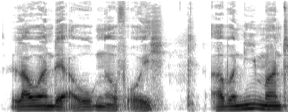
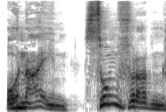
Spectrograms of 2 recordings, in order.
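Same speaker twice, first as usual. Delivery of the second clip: high alarmed cry; scream; 7 semitones higher than usual. A narrator's reading. Sandy spotting swamp rats, high alarmed scream. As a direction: shriek it out at the rats, pitched up. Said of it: "schreit Sandy".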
